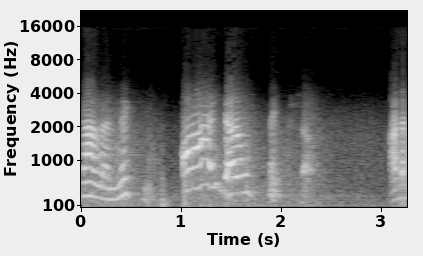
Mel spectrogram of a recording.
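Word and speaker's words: Salonika: Mine's in Salonaitis. Oh, you'll excuse me, Mrs. Haggerty, but the correct pronunciation of that is Saloniki.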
